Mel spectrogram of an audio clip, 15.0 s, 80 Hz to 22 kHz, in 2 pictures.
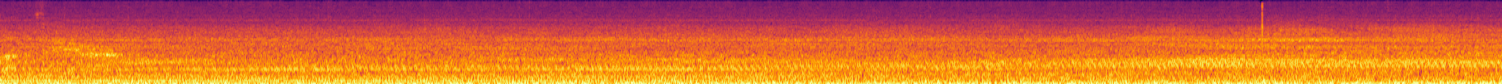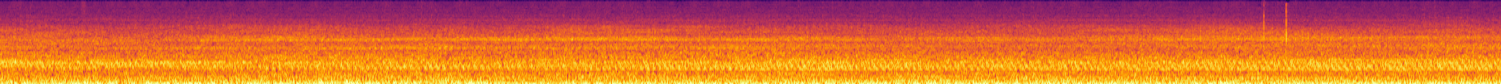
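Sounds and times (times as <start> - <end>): faint steady hum: 0.0 - 0.9.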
